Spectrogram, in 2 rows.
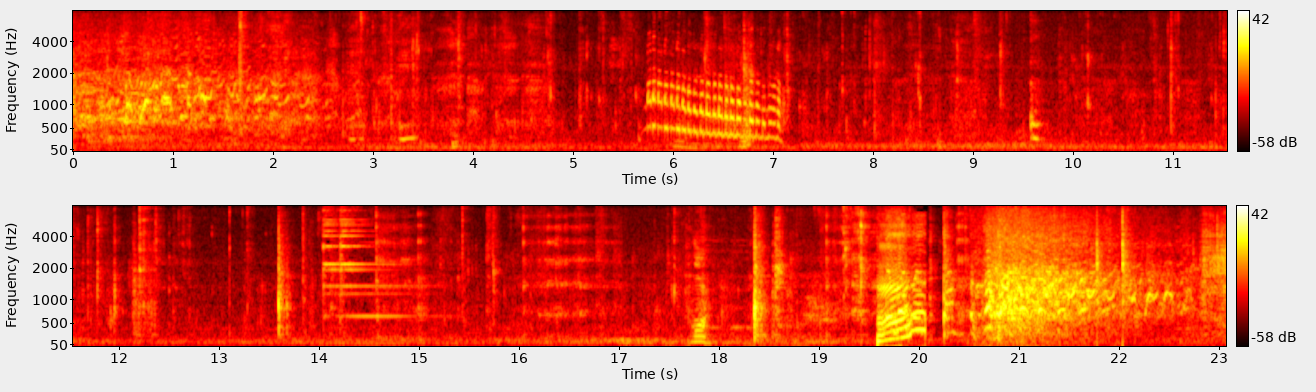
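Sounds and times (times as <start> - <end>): chewing: 2.6 - 14.0, 15.2 - 18.1.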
